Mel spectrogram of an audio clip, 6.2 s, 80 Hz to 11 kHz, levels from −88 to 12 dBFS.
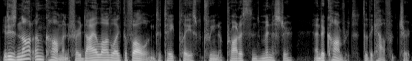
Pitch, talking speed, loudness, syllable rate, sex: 120 Hz, 230 wpm, -20 LUFS, 6.8 syllables/s, male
